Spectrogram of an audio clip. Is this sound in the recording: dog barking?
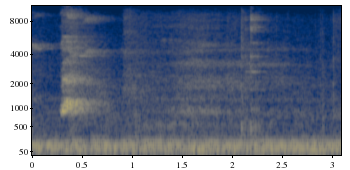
yes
